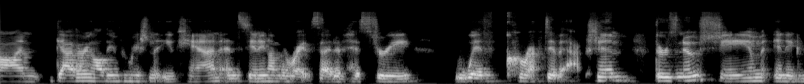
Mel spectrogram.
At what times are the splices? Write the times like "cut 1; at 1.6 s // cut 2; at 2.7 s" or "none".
none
